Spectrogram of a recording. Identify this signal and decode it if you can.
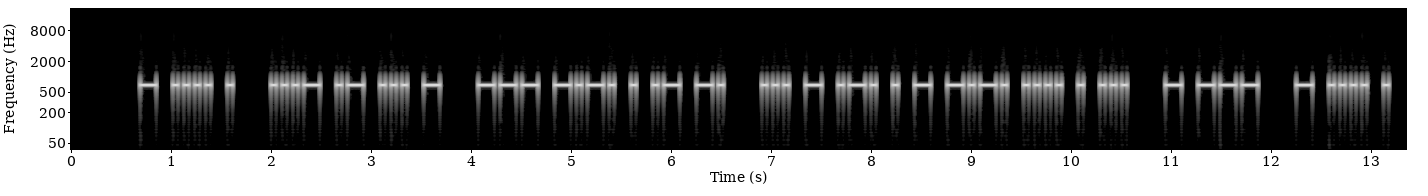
Morse code, heard as a keyed tone, about 22 wpm, 700 Hz. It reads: THE VAST OCEAN STRETCHES TO THE
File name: Difficult Sentences with Hints - 22wpm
